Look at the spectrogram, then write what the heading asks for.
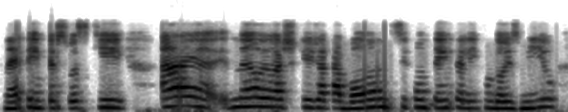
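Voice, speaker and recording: A middle-aged Brazilian woman with a fairly high voice, recorded a little dully. She talks casually as a podcast guest, stresses her points by repeating them and checks in with short tag questions. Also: little pitch movement, a little slow, highs cut off. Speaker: podcast guest, online affiliate mentor. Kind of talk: casual interview talk.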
